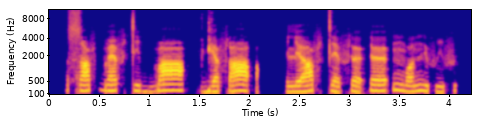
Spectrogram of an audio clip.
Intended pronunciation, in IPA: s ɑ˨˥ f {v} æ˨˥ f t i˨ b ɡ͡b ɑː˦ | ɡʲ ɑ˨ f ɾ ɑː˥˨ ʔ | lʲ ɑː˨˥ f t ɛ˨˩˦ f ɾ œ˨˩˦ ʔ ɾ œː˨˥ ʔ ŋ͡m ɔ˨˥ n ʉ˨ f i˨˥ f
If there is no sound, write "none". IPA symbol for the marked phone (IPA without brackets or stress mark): b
